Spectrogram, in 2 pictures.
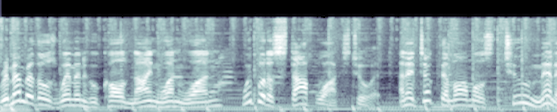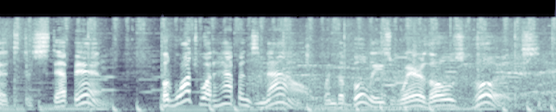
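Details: Adult narrator; normal speech.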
